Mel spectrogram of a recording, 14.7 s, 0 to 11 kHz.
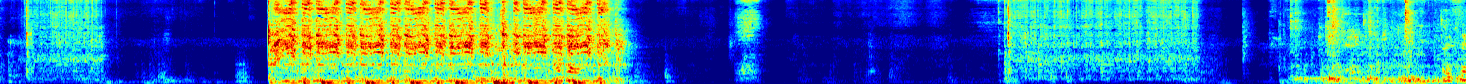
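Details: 2005 Kawasaki Brute Force 750 ATV with electrical misfiring, running worse after new plug caps: steady starter churn about three turns a second, engine never catches; cranks but no start, failed CDI, no spark.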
